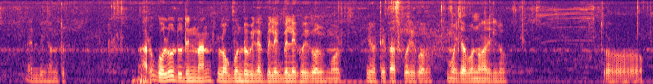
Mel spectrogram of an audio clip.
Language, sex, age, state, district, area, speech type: Assamese, male, 30-45, Assam, Goalpara, urban, spontaneous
